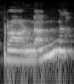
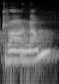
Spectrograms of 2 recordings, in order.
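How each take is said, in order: First: The word ends with an n sound. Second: The word ends with an m sound. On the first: The speaker calls it right. "we pronounce it as pranan" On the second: The speaker calls it wrong. "not pranam"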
